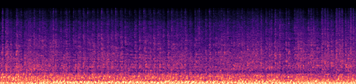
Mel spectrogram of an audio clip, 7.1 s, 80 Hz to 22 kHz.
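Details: Ford 7.3L Godzilla V8 swapped into S550 Mustang with MT82 manual, first start: deep, steady V8 rumble with rev blips, firing evenly on every cylinder with no knocks or misses; runs healthy.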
